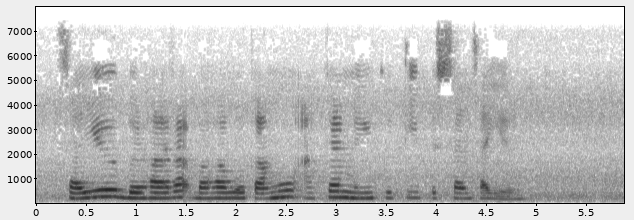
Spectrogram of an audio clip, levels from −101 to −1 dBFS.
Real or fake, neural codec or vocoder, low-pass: real; none; 7.2 kHz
